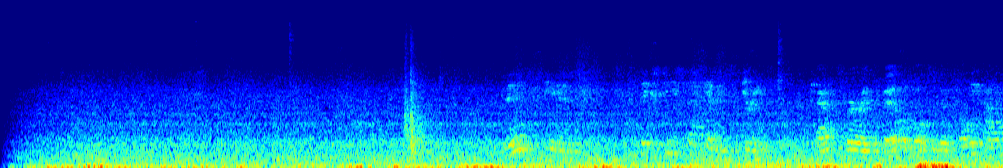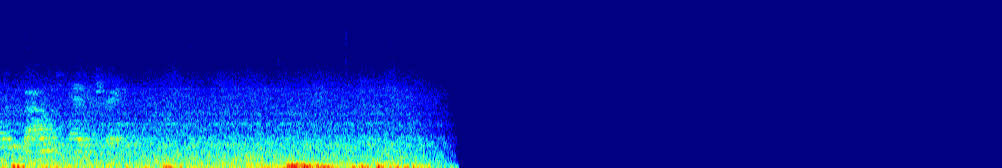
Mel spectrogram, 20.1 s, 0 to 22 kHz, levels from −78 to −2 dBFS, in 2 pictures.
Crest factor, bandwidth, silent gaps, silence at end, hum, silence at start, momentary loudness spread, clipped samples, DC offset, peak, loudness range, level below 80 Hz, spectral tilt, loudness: 20 dB; 6.4 kHz; none; 5.45 s; none; 0.1 s; 8 LU; under 0.1%; under 0.1%; -10 dBFS; 6 LU; -34 dBFS; -7.5 dB/octave; -35 LUFS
